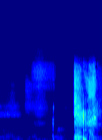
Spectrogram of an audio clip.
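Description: A single loud sneeze, breaking in suddenly about one and a half seconds in and lasting about half a second.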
